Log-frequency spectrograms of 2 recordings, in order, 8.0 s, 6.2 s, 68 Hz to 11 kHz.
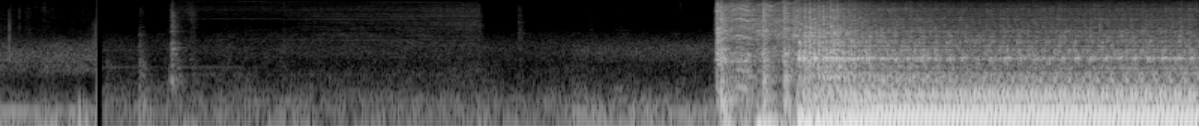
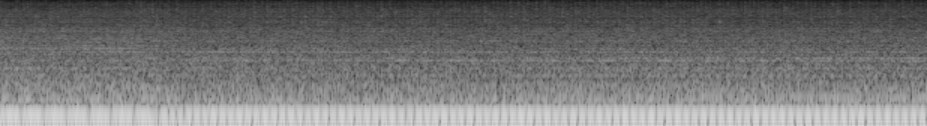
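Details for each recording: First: Chevy S10 started early in the morning with the exhaust cut after the Y-pipe and catalytic converter, leaving a section missing before the muffler, prior to shop welding: it catches into a loud, deep, blatty idle rumble. An intentional exhaust leak. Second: Chevy S10 after the exhaust was repaired, replacing the restrictive factory 2 in twin-cat system: steady, deep, even rumble with a mild burble, no rasp or rattle, quieter in the cabin; sealed, healthy exhaust.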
